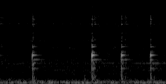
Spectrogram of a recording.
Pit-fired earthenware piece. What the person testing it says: it has that kind of ring to it so I'd say overall it's a success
